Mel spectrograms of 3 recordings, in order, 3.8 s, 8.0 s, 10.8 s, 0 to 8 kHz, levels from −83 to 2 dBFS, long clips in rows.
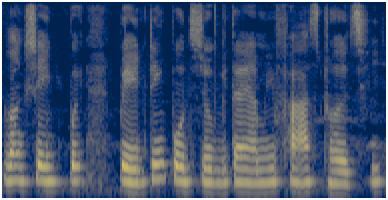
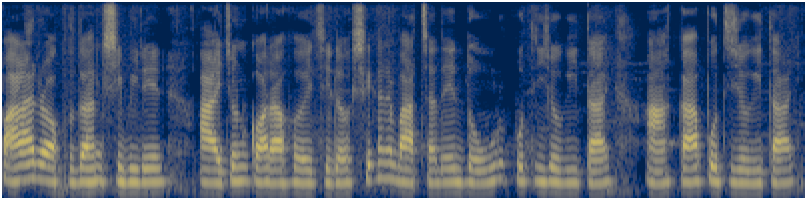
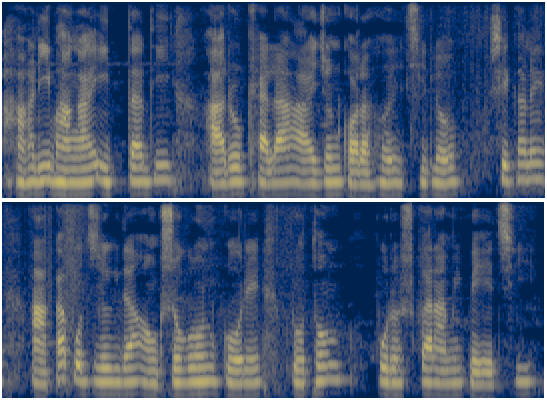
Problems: continuous background conversations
